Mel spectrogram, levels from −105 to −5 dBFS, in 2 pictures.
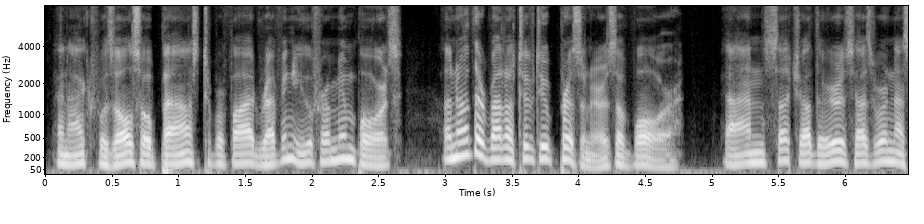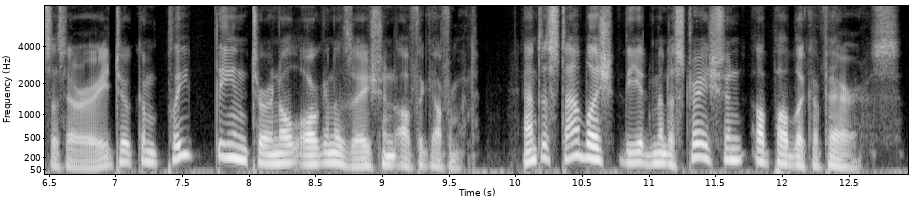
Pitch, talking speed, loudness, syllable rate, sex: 125 Hz, 170 wpm, -18 LUFS, 6.3 syllables/s, male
